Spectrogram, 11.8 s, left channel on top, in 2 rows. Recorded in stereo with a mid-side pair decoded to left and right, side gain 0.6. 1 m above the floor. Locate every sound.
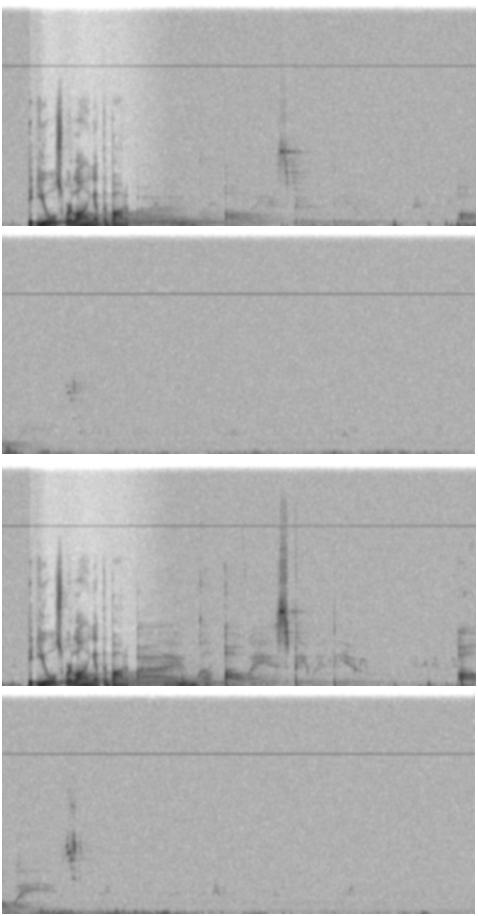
0.3 s a woman speaking: 5° left, 0.7 m
1.7 s whispering: 60° right, 1.3 m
